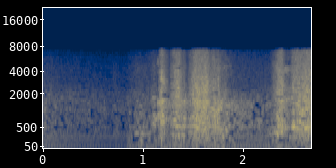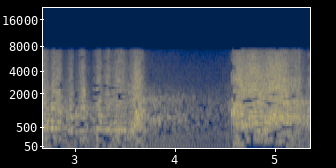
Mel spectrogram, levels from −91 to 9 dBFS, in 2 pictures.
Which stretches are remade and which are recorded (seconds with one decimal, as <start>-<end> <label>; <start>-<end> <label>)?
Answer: 0.0-5.4 recorded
